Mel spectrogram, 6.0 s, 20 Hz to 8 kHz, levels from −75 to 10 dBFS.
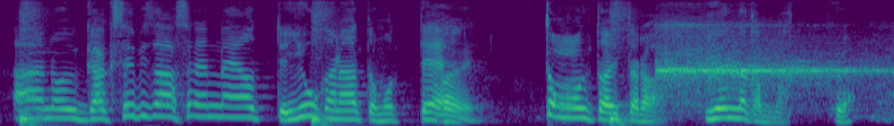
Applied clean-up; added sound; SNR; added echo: none; Snare drum; 12 dB; none.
